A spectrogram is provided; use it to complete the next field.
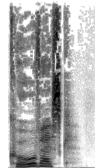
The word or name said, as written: kogevask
